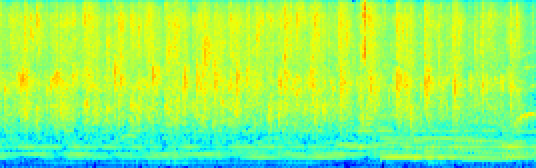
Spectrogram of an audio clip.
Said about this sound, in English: Your clap today is very questionable. Very, very questionable.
